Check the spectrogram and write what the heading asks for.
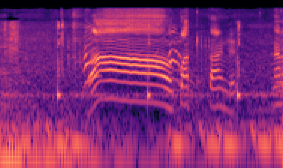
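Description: A person's high-pitched voice: one drawn-out cry lasting under a second in the middle, falling in pitch at its end, over a steady low crowd rumble.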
